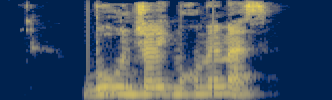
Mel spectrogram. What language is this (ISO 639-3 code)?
uzb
